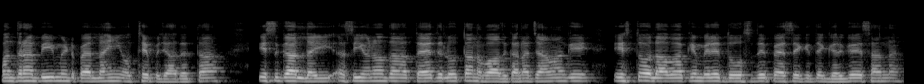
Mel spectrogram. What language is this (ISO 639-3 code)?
pan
